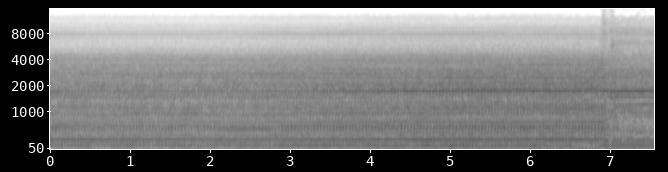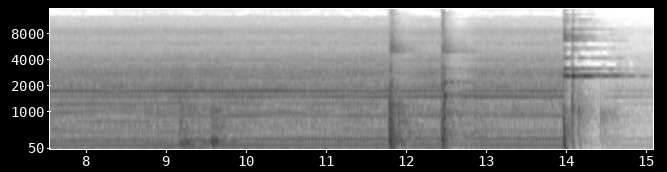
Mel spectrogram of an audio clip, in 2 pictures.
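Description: A ProBender 35T hydraulic pipe bender retracting its ram after a 90-degree bend, a steady mechanical hum with a pitch shift midway, then a few sharp metallic clinks near the end.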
